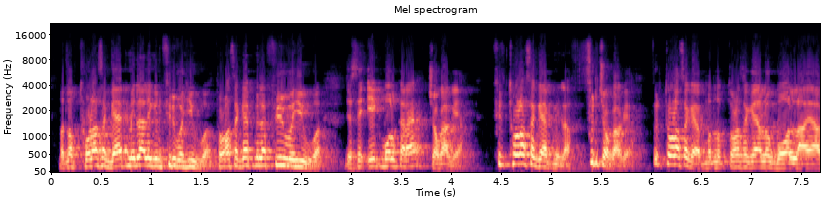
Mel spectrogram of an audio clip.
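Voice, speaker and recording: Man, Indian accent, English teacher, chatty, questions to students, higher voice, roomy echo. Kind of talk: exam lesson explaining vocabulary.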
